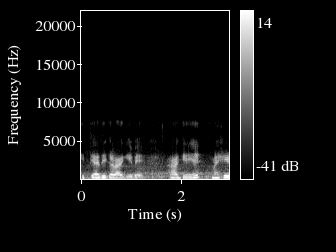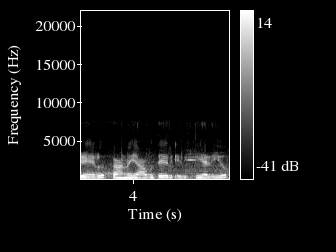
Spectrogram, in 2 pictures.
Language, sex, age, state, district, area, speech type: Kannada, female, 18-30, Karnataka, Chitradurga, rural, spontaneous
